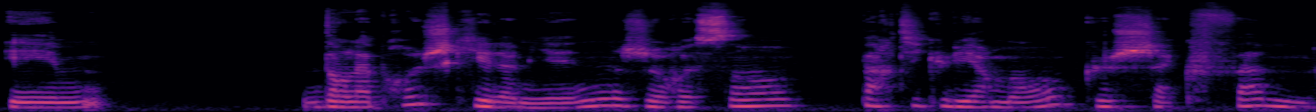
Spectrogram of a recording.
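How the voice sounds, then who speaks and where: Soft-spoken midwife from Réunion, husky voice. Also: female voice, mid-range voice. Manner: soft, measured, often half-whispered with many hesitations. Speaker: home midwife. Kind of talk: reflective spoken monologue.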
